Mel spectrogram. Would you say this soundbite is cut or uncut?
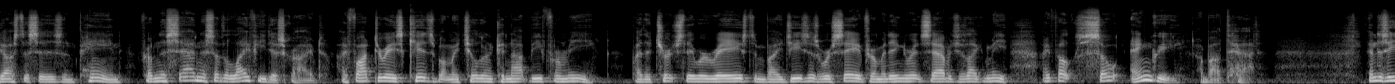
cut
